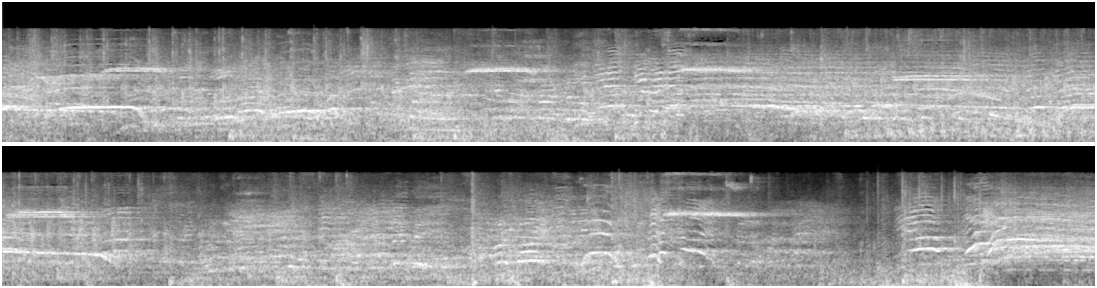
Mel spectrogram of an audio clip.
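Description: Young women chatter and call out in a large echoing hall.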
